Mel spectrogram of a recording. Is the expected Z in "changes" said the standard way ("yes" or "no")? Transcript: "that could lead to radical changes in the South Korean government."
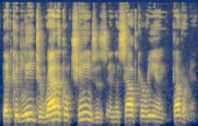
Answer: yes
